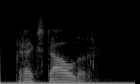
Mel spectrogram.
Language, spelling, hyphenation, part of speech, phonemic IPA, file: Dutch, rijksdaalder, rijks‧daal‧der, noun, /ˌrɛi̯ksˈdaːl.dər/, Nl-rijksdaalder.ogg
- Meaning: 1. a Dutch coin worth 2+¹⁄₂ guilders 2. a coin used until the decimalization of 1816 worth 50 stuivers rather than 30 (daalder)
